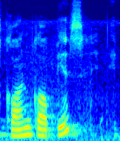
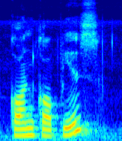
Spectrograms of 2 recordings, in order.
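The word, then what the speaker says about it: cornucopias: me zoom it yes that is corn copies okay it is corn copius you can also pronounce this like corn copies now next one just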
